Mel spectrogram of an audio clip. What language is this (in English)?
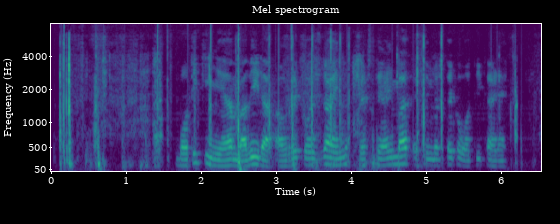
Basque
